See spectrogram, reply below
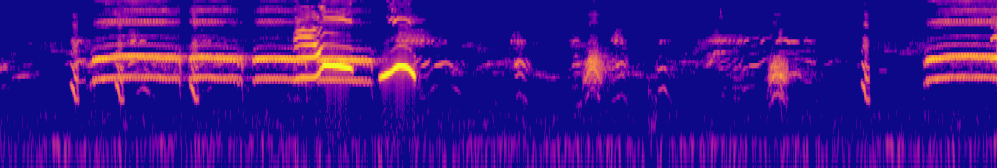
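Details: A female laughingthrush calls to excite the male with a run of flat whistled notes and a couple of sharp bent chirps, followed by scattered soft notes and a closing whistle.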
